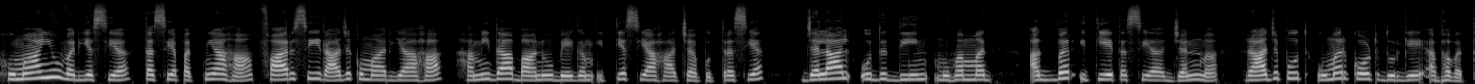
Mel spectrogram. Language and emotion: Sanskrit, neutral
